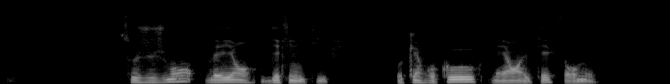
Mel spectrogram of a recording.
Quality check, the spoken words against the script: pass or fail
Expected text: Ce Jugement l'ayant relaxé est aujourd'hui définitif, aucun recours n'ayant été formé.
fail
